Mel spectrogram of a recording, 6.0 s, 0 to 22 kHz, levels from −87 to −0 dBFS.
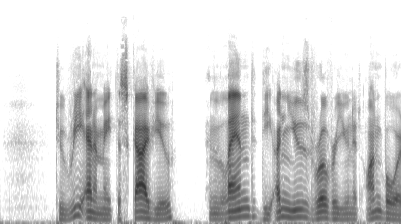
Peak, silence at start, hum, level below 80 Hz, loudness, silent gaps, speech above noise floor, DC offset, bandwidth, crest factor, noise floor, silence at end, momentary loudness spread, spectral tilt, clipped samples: -4 dBFS; 0.85 s; none; -56 dBFS; -25 LUFS; none; 32 dB; under 0.1%; 11.5 kHz; 24 dB; -58 dBFS; 0 s; 17 LU; -4.5 dB/octave; under 0.1%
